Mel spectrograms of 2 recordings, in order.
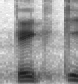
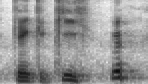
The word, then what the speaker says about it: Kankakee: Kankakee. You gotta say it like that. Kankakee.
